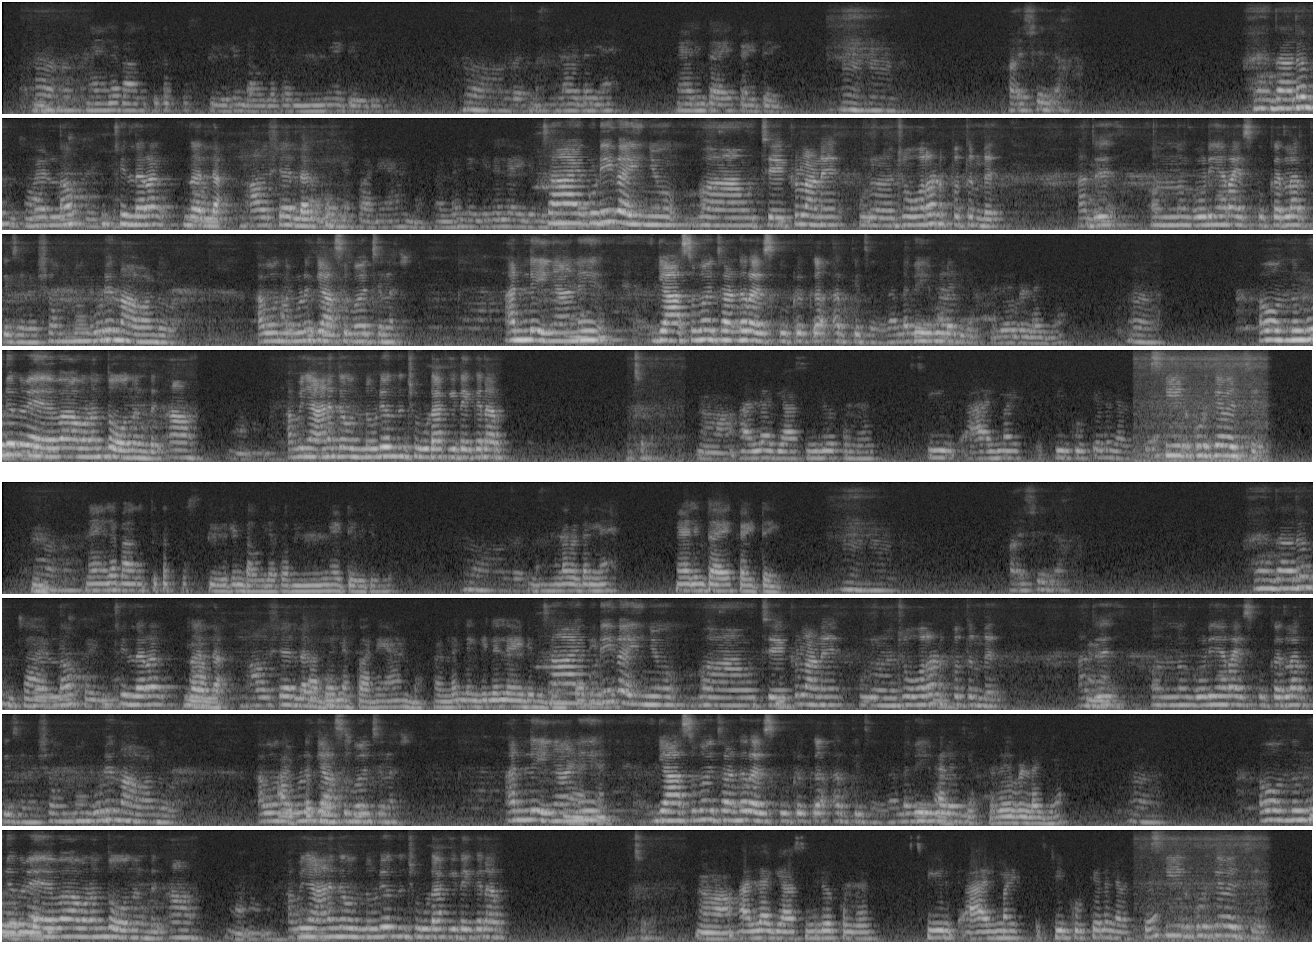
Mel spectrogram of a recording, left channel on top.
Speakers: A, on the right; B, on the left.
A: ഉം
B: ആ ആ
A: മേലെ ഭാഗത്ത് ഇക്ക അത്ര സ്പീട് ഇണ്ടാവൂല കുറഞ്ഞായിട്ട് വരോള്ളു
B: ആ അതന്നെ
A: നമ്മളവിടല്ലേ മേലും തായൊക്കായിട്ടേ
B: ഉം ഉം അത് ശരിയാ ഏതായാലും
A: ചായുടി
B: വെള്ളം
A: ഒക്കെ കഴിഞ്ഞോ
B: ചില്ലറ ഇതല്ല
A: ആഹ്
B: ആവശ്യം എല്ലാവർക്കും
A: അതന്നെ പറയാനുണ്ടോ വെള്ളല്ലെങ്കിലല്ലേ അതിന്റെ ബുദ്ധിമുട്ട്
B: ചായകുടി
A: അറിയുള്ളൂ
B: കഴിഞ്ഞു ഉച്ചക്കുള്ളാണ്
A: ഉം
B: ചോറ് അടുപ്പത്തുണ്ട്
A: ഉം
B: അത്
A: ഉം
B: ഒന്നും കൂടി ഞാൻ റൈസ് കുക്കർല് എറക്കി വെച്ച്ക്ക്ണ് പക്ഷേ ഒന്നും കൂടി ഒന്നാവാണ്ടോന്നും അത് ഒന്നും
A: അടുപ്പത്ത്
B: കൂടെ ഗ്യാസ്പ
A: വെച്ചിനി
B: <unintelligible> അല്ലേ ഞാന്
A: ഏഹ് ഏഹ്
B: <unintelligible> <unintelligible> വെച്ചാണ്ട് റൈസ് കുക്കർക്കെ ഇറക്കി ചെയ്യ നല്ല വേവുള്ളരിയാ
A: എറക്കി വെച്ചത് വേവുള്ളരിയാ
B: ആ അപ്പൊ ഒന്നും കൂടി
A: വേവുള്ളരി
B: ഒന്ന് വേവാകണംന്ന് തോന്നുന്നുണ്ട് ആ
A: ഉം ഉം
B: അപ്പൊ
A: ഉം
B: ഞാനെന്താ
A: ഉം
B: ഒന്നുകൂടി ഒന്ന് ചൂടാക്കിട്ടേക്കാ <unintelligible>
A: ആ അല്ല ഗ്യാസിമിൽ വെക്ക്പം സ്റ്റീൽ ആൽമണി സ്റ്റീൽ <unintelligible> വെച്ചേ
B: സ്റ്റീൽ കുടുക്കായ വെച്ച്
